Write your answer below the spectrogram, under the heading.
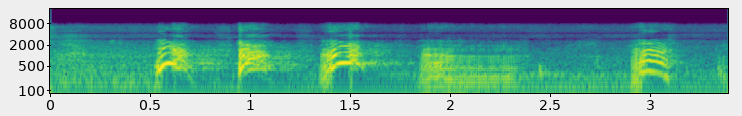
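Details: Female English Springer Spaniel performing her own made-up song: a series of loud, yelping, howl-like barks with rising then falling pitch, about five bursts spaced irregularly over a few seconds, indoors with steady background hum.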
